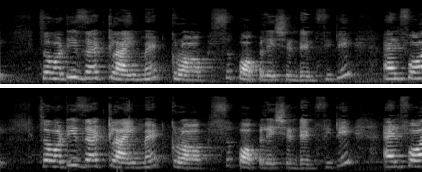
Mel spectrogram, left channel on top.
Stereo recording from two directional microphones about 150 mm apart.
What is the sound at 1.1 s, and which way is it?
A woman's voice, 20° left (ahead or behind).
